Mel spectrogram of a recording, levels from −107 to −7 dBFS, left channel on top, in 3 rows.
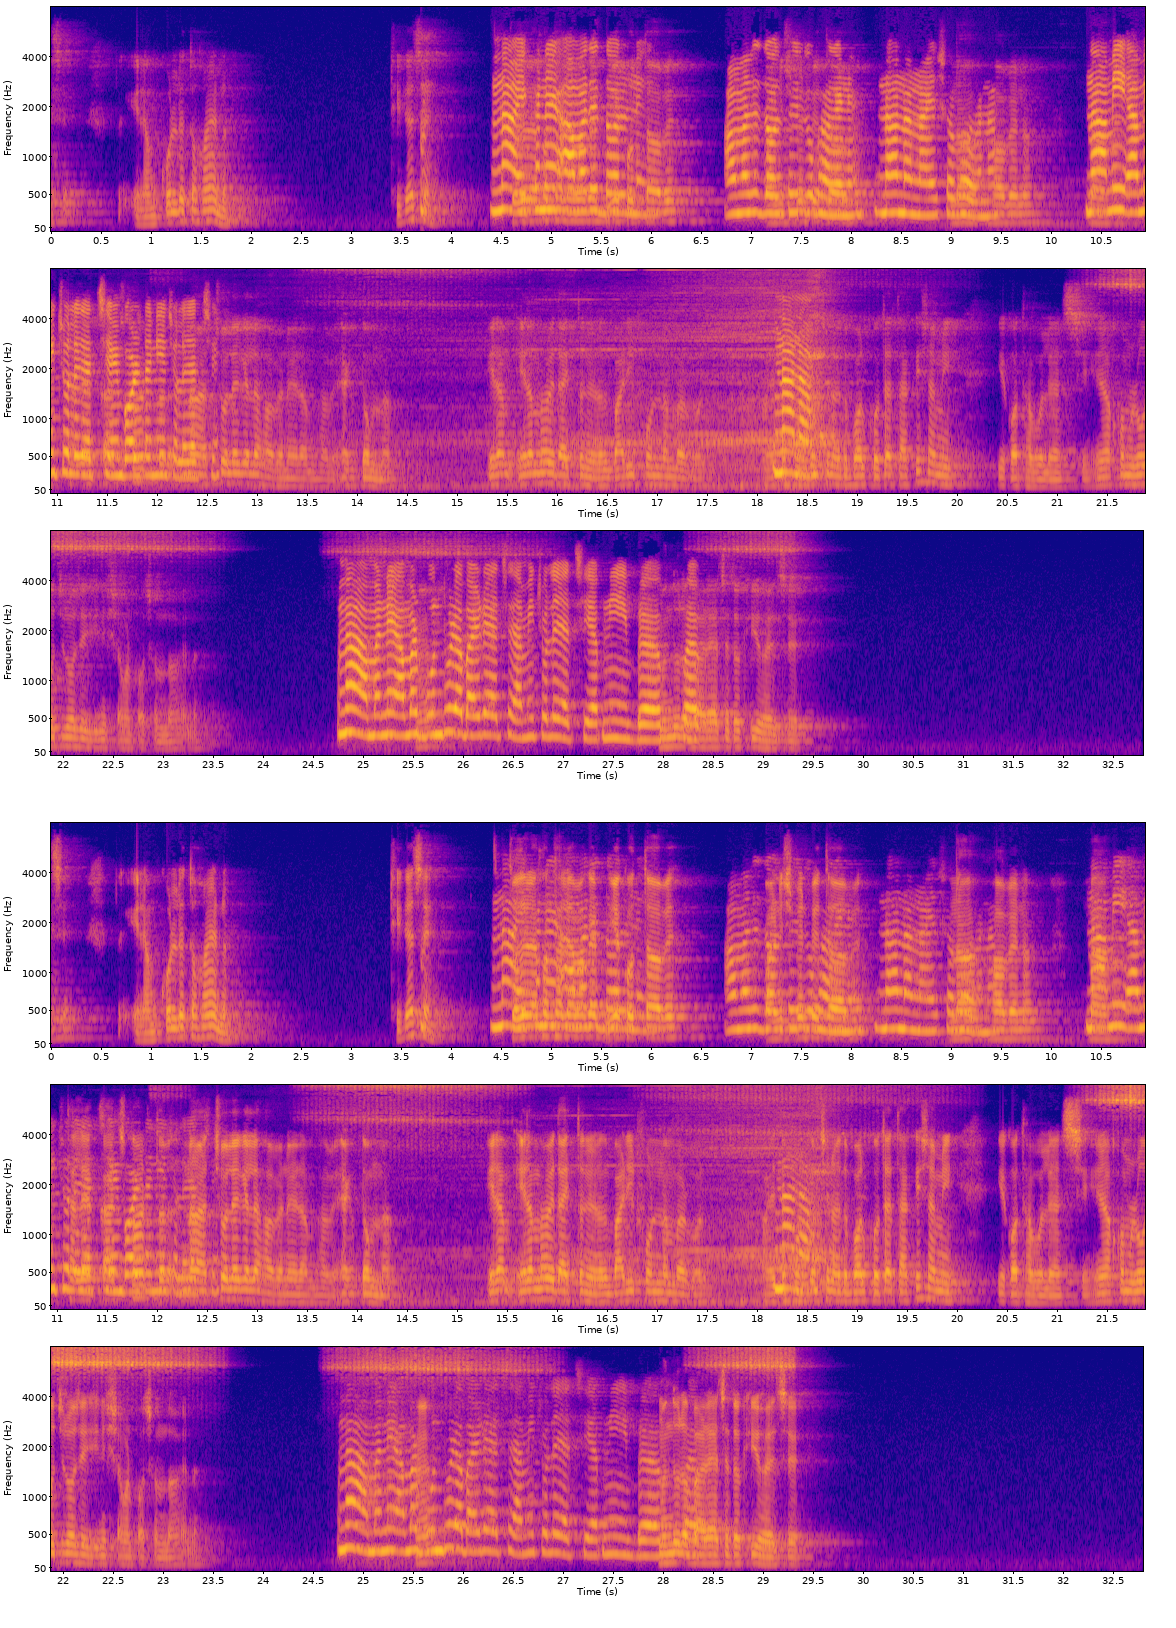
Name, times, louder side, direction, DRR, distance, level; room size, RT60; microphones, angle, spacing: voice 1, 0.0-1.8 3.4-3.8 4.6-6.4 7.1-8.2 9.0-9.9 10.3-10.6 11.1-14.4 15.3-17.5 18.1-23.4 25.5-25.7 28.0-29.4, right 4 dB, 70° right, 11 dB, 1.2 m, -33 dB
voice 2, 4.4-6.1 6.7-9.5 10.4-12.4 18.2-18.6 24.7-28.4, left 5 dB, 60° left, 16 dB, 0.7 m, -26 dB
sound 1, 8.8-19.0, left 3 dB, 85° left, 6.8 m, -44 dB
sound 2, 11.9-12.3 13.4-15.7 16.9-20.1 21.2-23.6 24.6-27.0 28.3-29.3, right 13 dB, 40° right, 0.7 m, -33 dB
28.5 x 13.0 x 7.9 m, 1.1 s
head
